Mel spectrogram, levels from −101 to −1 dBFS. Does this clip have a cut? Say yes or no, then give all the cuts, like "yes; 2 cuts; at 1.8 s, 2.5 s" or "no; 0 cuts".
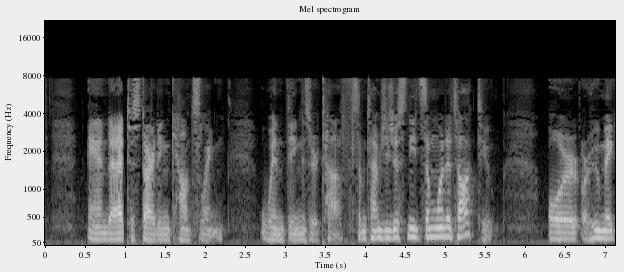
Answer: yes; 1 cut; at 1.0 s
